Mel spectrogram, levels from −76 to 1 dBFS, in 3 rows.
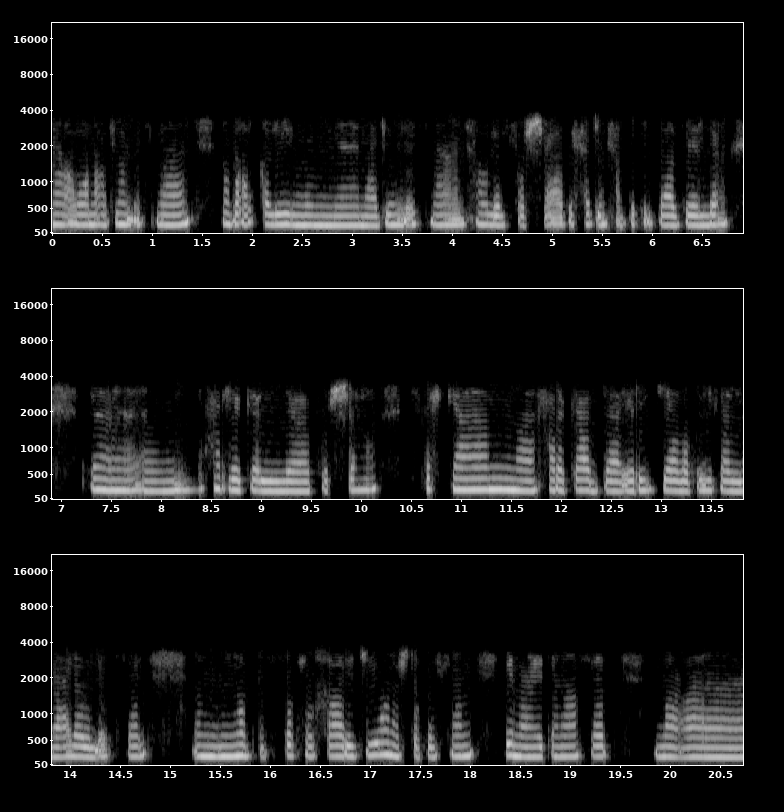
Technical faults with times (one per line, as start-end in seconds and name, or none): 0.00-20.73 tandem speech coding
